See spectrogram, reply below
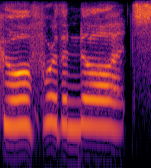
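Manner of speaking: whispered aside. Whispering an aside to a teammate during a fight: whispering to a teammate. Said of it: "I, like, whisper it to you".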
